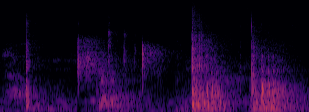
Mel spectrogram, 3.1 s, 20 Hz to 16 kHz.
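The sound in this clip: Billiard balls clack sharply during a combination shot that sinks the 4 ball into a corner pocket in a pool game. Several crisp, irregularly spaced knocks stand alone, with no talk.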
